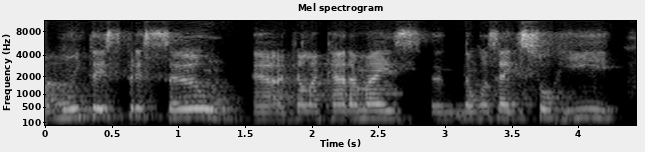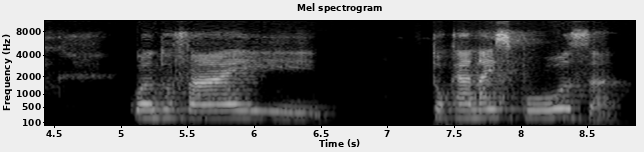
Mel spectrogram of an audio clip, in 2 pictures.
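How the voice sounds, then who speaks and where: A woman's voice: fairly high pitch, mellow. Woman, echoey room. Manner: conversational, with frequent "né?" tags and acted examples. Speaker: emotional education coach. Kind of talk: informal talk to camera.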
